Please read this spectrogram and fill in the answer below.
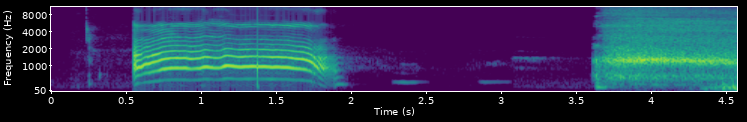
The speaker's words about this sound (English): You need to scream. You have to scream now. Go ahead. Louder.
